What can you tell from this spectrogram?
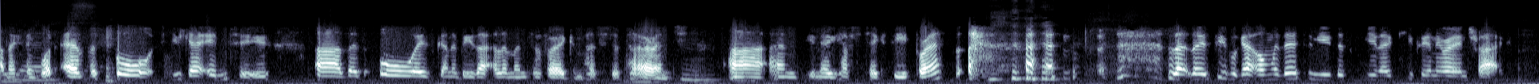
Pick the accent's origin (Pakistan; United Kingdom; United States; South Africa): United Kingdom; Wales; But I grew up in the Pony Club in Wales, the Tyneside Pony Club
